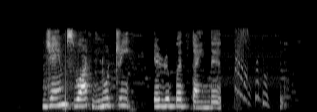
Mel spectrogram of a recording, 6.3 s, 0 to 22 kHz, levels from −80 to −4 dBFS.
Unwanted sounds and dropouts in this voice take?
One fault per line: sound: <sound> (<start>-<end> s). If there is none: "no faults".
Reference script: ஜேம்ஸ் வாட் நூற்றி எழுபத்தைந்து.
sound: chirp (4.7-5.4 s)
